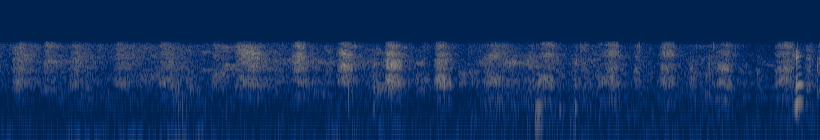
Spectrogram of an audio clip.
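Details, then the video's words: Dogs named Margie and Opie during a fetching game, with soft whimpers, yips and panting-like breaths in quick irregular bursts, roughly three per second, over a steady background hiss. "Margie & Opie Fetching"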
